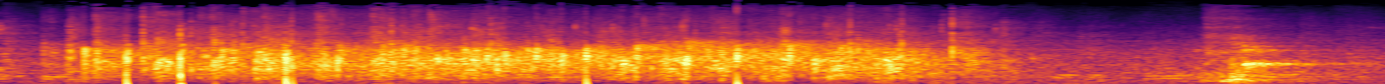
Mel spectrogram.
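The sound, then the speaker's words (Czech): An audience at a commemorative gathering of the Czech Republic army association applauds decorated members with a steady, dense wash of clapping, a few sharper claps standing out, for about five seconds before it fades away. “Vyznamenaným předsedou VSR armády České republiky patří potlesk.”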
